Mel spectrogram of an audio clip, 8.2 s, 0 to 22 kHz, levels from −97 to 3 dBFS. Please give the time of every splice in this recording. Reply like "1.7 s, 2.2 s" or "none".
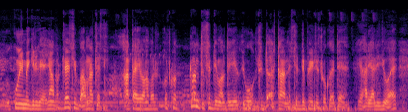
1.2 s, 7.0 s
